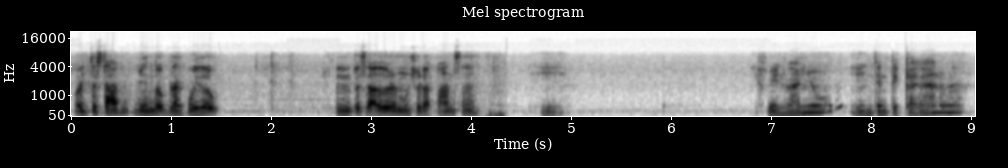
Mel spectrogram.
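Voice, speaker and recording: A man's voice: mid-range voice, steady tone, normal speed, long pauses, mellow, dull audio, slight background noise. A queasy young man with a Mexican accent, rambling crudely in a casual video diary. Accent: Mexican Spanish.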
